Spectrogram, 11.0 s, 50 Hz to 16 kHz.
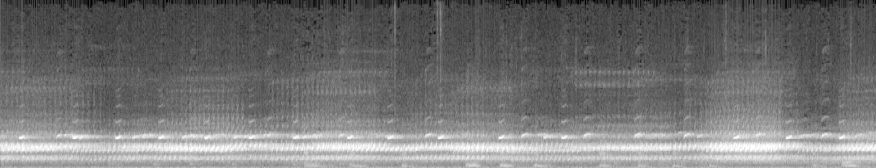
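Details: Many tree frogs calling together at the Firestone Park wetlands, Columbiana, Ohio, on May 6, 2023, recorded with a Zoom H2n: rich overlapping trills form a steady buzzing wall, punctuated by quick low notes repeated several times a second midway.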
